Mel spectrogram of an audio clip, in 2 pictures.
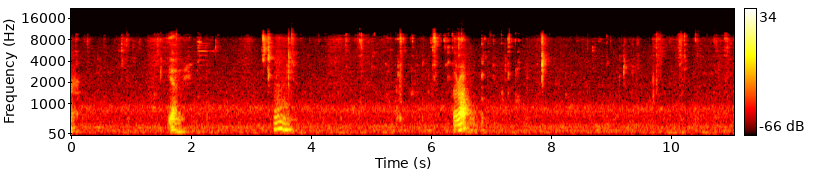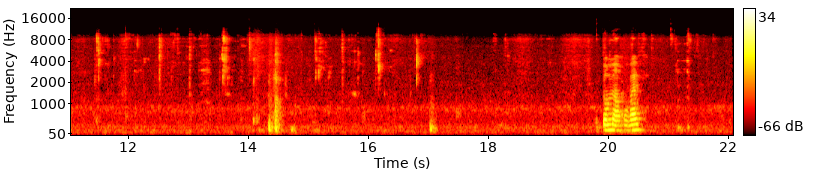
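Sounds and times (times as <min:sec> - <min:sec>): chewing with wet mouth clicks: 0:03.2 - 0:03.8, 0:04.6 - 0:08.0, 0:08.7 - 0:17.0.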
